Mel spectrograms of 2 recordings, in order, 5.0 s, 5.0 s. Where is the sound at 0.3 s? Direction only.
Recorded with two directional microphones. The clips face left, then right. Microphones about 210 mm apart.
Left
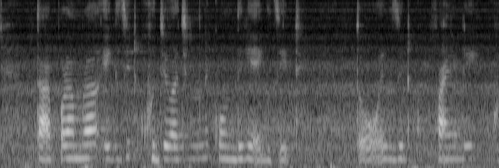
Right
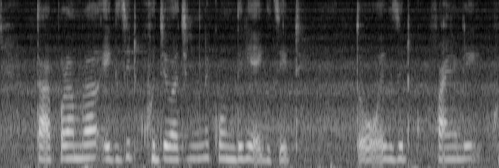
30° right (ahead or behind).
